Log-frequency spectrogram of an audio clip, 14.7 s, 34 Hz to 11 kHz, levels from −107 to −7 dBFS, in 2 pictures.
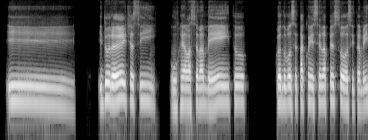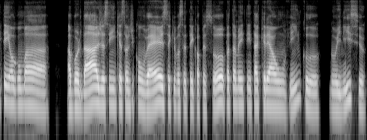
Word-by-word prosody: E 155 -5 -1 0.5
e 150 - -5
durante, 180 +1 +7
assim, 165 -2 -4 0.3
um 135 0 -3
relacionamento, 150 +2 +1 0.6
quando 155 0 +3
você 160 +1 +2
está 155 -1 +1
conhecendo 160 0 0
a - - +4
pessoa, 160 -3 +1
assim, 140 0 -8
também 140 +2 -3
tem 160 +1 -3
alguma 140 -4 -1 0.4
abordagem, 135 +3 +4
assim, 145 +1 -6
em 140 - -6
questão 140 -1 -3
de 145 +2 -12
conversa 140 +3 +1
que 140 - -10
você 130 0 -6
tem 130 0 -6
com 125 - -9
a - - -3
pessoa, 140 +5 0
pra 140 - -4
também 140 0 -3
tentar 140 -1 -3
criar 140 -1 +1
um 130 -1 -4
vínculo, 130 -3 -6 0.2
no 125 -1 -7
início? 135 +4 -6
145 Hz, 145 wpm, -23 LUFS, 135-160 Hz, 0.6 s, durante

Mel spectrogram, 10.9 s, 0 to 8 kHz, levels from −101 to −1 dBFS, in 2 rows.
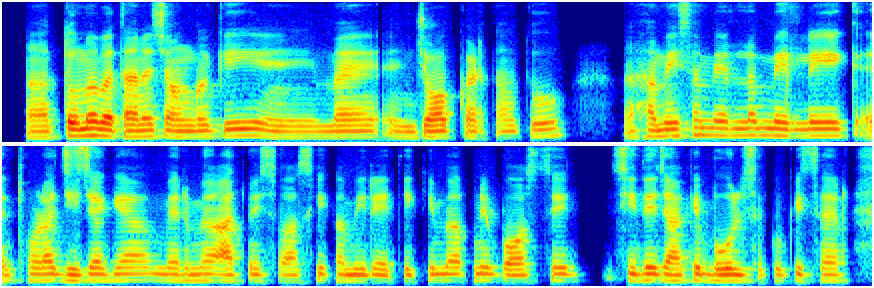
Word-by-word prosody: अ, 115 0 0
तो 140 - +8
मैं 150 +1 +7
बताना 130 -2 +6
चाहूँगा 125 -1 +1
कि 140 - +3 0.5
मैं 120 0 -1
जॉब 125 +1 +4
करता 120 - -3
हूँ 120 0 -4
तो 140 +3 -2 0.5
हमेशा 140 +4 +1
मेरे 150 -1 0
लब 150 0 +1
मेरे 145 -2 +2
लिए 145 0 +4
एक 145 +1 -5 0.2
थोड़ा 130 0 +1
झिझक 130 0 0
या 135 0 -1
मेरे 130 -1 -3
में 130 +1 -2
आत्मविश्वास 125 -1 -2
की 135 - -5
कमी 125 -1 -1
रहती 125 -1 -3
है 120 - -10
कि 130 - -3
मैं 135 0 -1
अपने 135 +1 -2
बॉस 120 0 +1
से 135 0 -1 0.3
सीधे 135 -4 +1
जाकर 130 0 +1
बोल 125 0 +4
सकूँ 125 0 -9
कि 130 - -3
सर 125 0 -5
130 Hz, 210 wpm, -23 LUFS, 125-135 Hz, 0.5 s, तो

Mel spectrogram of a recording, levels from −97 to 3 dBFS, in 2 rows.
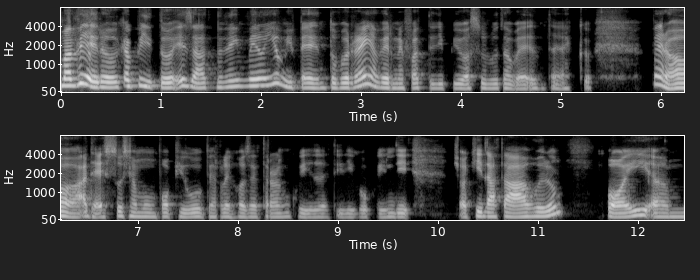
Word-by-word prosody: Ma 240 0 +9
vero, 190 - +7
capito? 210 -5 +1
Esatto, 180 -4 -1
nemmeno 220 +5 +2
io 305 +6 +1
mi 195 -7 -3
pento. 170 -1 -1
Vorrei 195 - +3
averne 170 -7 0
fatte 160 -1 -8
di 150 0 -8
più, 155 -1 -6
assolutamente, 150 -1 -6
ecco. 145 - -13 0.6
Però 165 - +3
adesso 130 +4 -2
siamo 145 -2 -6
un 135 - -9
po' 140 +2 -5
più 135 0 -6
per 130 +1 -11
le 135 0 -5
cose 130 -1 -6
tranquille, 130 -1 -9
ti 120 - -16
dico 125 +1 -11
quindi 125 +1 -7 0.4
giochi 155 - -3
da 145 -1 +2
tavolo, 145 - +2 0.4
poi, 150 +9 +3
ehm, 135 0 -4
150 Hz, 160 wpm, -24 LUFS, 135-180 Hz, 0.6 s, Ma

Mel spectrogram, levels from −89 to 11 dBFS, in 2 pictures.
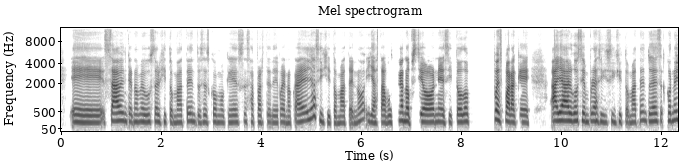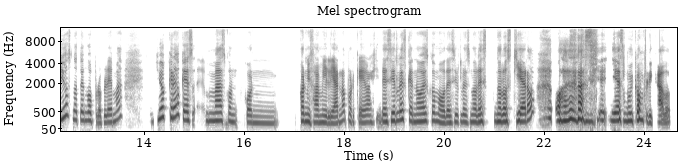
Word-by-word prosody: eh, 190 -1 0
saben 230 0 +5
que 210 -2 -7
no 205 0 -4
me 210 0 -3
gusta 210 +2 -4
el 205 - -4
jitomate, 195 +2 -6
entonces 200 -3 -7
como 195 -2 -7
que 195 +1 -6
es 195 - -11
esa 200 -1 -9
parte 195 +1 -7
de, 185 -1 -7
bueno, 195 -2 -5
a 205 +1 +3
ella 280 +10 +1
sin 230 -9 -6
jitomate, 180 -1 -5
¿no?, 230 +9 -5
y 205 -3 -4
hasta 190 +2 0
buscan 220 +5 -1
opciones 205 -2 +2
y 195 - -8
todo, 205 +2 0 0.4
pues, 265 -7 +4
para 210 -3 +6
que 195 -1 -1 0.4
haya 235 +1 +8
algo 230 0 +4
siempre 225 -2 -3
así 210 -3 -2
sin 195 0 -9
jitomate. 200 +3 -5
Entonces, 225 -1 -2
con 235 +1 -3
ellos 320 +9 -1
no 260 - -5
tengo 245 -1 -4
problema. 200 +9 -6 0.7
Yo 320 +5 +2
creo 340 +5 +1
que 255 -1 +1
es 235 -1 -6 0.2
más 235 +1 +1
con 210 -3 -8
con 180 -2 -8 0.4
con 230 0 +1
mi 210 - 0
familia, 185 -2 -1
¿no?, 245 +6 -5
porque, 190 -3 -5
ay, 195 0 -5
decirles 235 +5 -1
que 225 - -2
no, 210 +1 -1
es 225 -1 -2
como 215 -6 -3
decirles 200 +2 -5
no 205 0 -2
les 205 0 -2
no 215 -1 0
los 210 -1 +1
quiero, 220 +4 +3 0.5
o 230 - +7
algo 260 +4 +6
así, 240 +1 +2
y 235 -1 +2
es 240 -1 +4
muy 230 +1 +1
complicado. 230 -7 +2
210 Hz, 180 wpm, -23 LUFS, 195-235 Hz, 0.7 s, haya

